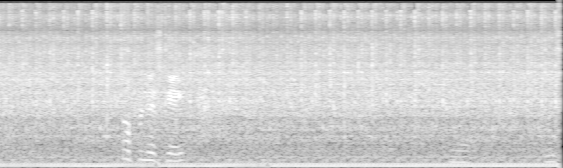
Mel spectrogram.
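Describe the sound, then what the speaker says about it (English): A tractor engine idles steadily at a barn, a low continuous rumble and knock throughout, with a person speaking briefly over it. "You must have heard my tractor."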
